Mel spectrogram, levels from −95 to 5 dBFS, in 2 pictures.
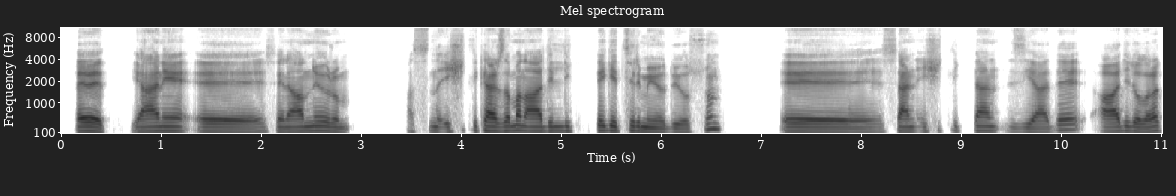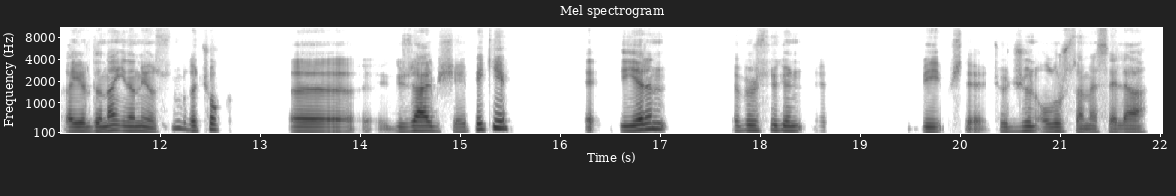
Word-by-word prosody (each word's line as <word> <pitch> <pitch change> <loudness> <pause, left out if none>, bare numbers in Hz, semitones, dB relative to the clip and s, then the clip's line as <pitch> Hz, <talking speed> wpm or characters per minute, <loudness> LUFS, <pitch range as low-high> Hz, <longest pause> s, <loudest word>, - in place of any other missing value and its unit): Evet, 130 -4 +8 0.2
yani, 130 +1 +3 0.3
eee, 120 -1 +2
seni 125 0 -2
anlıyorum. 130 -1 +2 0.6
Aslında 130 -2 -9
eşitlik 130 +4 -8
her 135 -1 +9
zaman 140 +4 +3
adillik 135 +1 +3 0.2
de 150 - +4
getirmiyor 130 -6 +1
diyorsun, 115 - -4 0.6
eee, 120 -2 +3
sen 125 +3 -1
eşitlikten 140 +2 -5
ziyade 120 +8 -2
adil 130 +1 +2
olarak 125 +3 +2
ayırdığına 130 +3 0
inanıyorsun. 140 - -4
Bu 190 - -14
da 150 - -2
çok, 175 +3 -5 0.7
ııı, 125 - -2 0.2
güzel 130 - 0
bir - - -17
şey. 120 +2 -12
Peki, 210 - 0 0.8
e 80 - -9 0.3
yarın 175 +6 +2 0.7
öbürsü 150 +1 -5
gün, 145 -2 -1 0.3
eee, 140 - -23 1.0
bir, 125 -1 -4
işte, 65 -1 -14
çocuğun 130 +3 -6
olursa, 120 -3 -7
mesela, 100 -1 -7
130 Hz, 105 wpm, -25 LUFS, 120-140 Hz, 1.0 s, her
